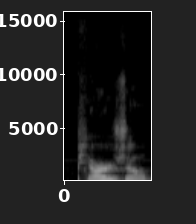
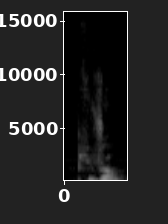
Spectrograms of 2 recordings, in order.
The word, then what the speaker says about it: Peugeot: is the french version if you actually listen to french people say the word it's like peugeot peugeot you know it's both so they even they go both so no one knows how to pronounce it really even i've even met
